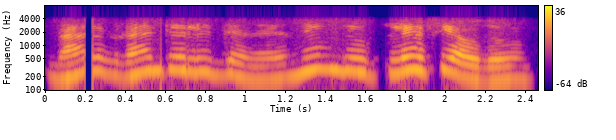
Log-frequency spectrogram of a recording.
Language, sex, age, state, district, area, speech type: Kannada, male, 60+, Karnataka, Udupi, rural, conversation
